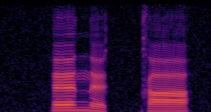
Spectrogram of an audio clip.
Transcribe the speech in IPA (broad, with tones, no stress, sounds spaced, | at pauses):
ɛ˦ n ɛ˨ kː a˦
